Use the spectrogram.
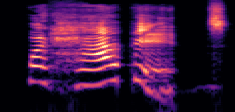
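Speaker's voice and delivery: a hint of a worried mother; lightly voiced mom.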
